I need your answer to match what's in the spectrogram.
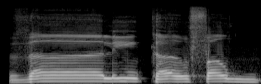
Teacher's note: Huruf dad ni kita tebal, tapi jangan jangan dilantunkan. Zalika hanya bahagian tepi lidah kita sahaja yang mempunyai peranan yang besar.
